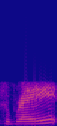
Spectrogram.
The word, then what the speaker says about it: Re: The last name is Ray, and it's spelled R-E.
